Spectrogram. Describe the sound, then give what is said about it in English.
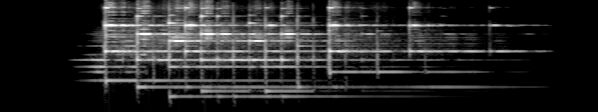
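Bright chimes ring out a quick melody, several struck notes overlapping and shimmering as they sustain, loud, before fading out after a few seconds. No voices. “They really have to go that hard with the chimes right off the bat.”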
